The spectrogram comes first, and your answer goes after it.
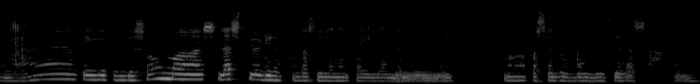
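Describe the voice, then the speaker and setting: A soft-spoken woman at a fairly low pitch and moderate pace, with ordinary pitch variation and big swings in loudness. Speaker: vlogger. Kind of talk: unboxing vlog. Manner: casual.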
